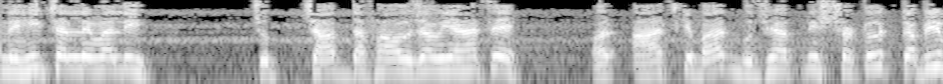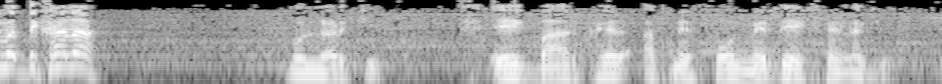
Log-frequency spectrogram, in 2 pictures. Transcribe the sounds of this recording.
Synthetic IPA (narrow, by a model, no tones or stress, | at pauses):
nɐɦĩt͡ʃɐlneʋaːli | t͡ʃʊp̚t͡ʃaːb̚d̪ɐfaɦod͡ʒaːũjɐɦãse | ɔːɾaːd͡ʒkebaːd̪̚mʊd͡ʒʱeɐpniʃɐklkɐbʱimɐt̪̚d̪ɪkʰaːnaː | ʋoːlɐɽkḭː | eːk̚baːɾpʰɪɾɐ̰pnefoːnmẽd̪eːkʰnelɐɡḭː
